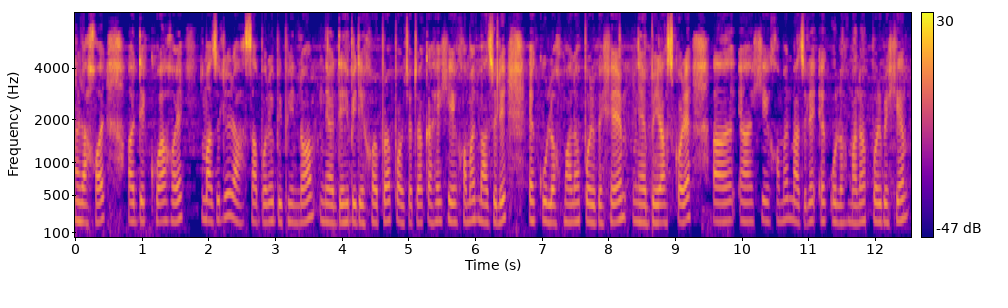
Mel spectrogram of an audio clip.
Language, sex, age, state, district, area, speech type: Assamese, female, 18-30, Assam, Majuli, urban, spontaneous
